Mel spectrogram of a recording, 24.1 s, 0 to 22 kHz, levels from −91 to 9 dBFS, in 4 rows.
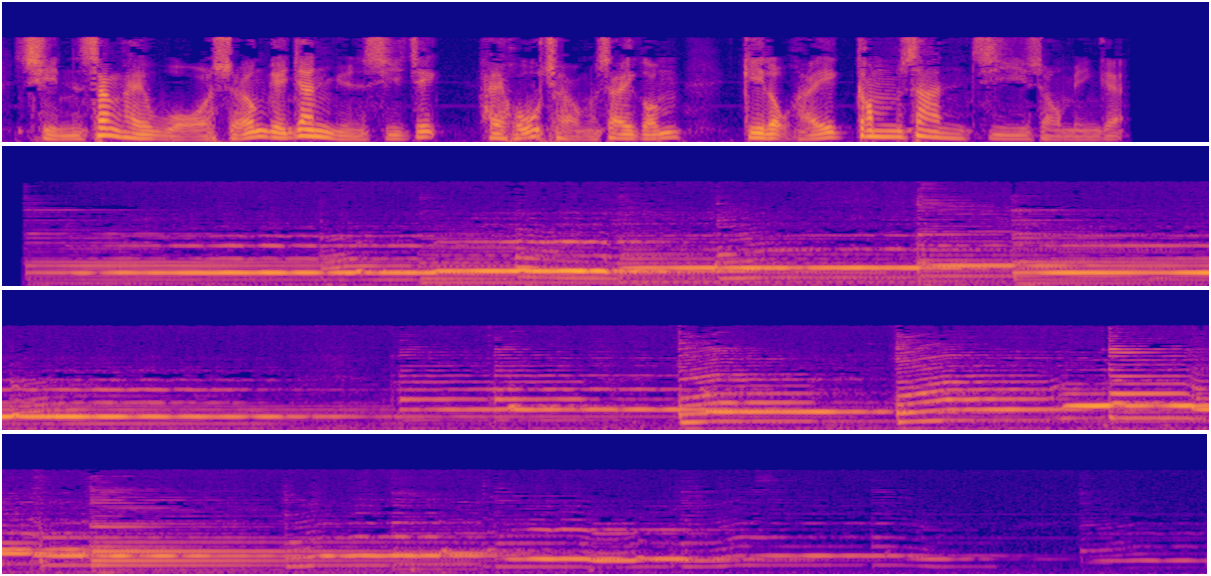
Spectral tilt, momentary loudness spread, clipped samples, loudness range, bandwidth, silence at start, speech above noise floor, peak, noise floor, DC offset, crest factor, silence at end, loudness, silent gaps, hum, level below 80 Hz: -5 dB/octave; 15 LU; under 0.1%; 7 LU; 8 kHz; 0.05 s; 35 dB; 0 dBFS; -56 dBFS; under 0.1%; 22 dB; 0.05 s; -22 LUFS; 5.64-6.13 s; none; -50 dBFS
